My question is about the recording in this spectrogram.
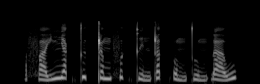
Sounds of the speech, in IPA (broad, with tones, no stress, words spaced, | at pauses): fa˨˩˦jɲa˦˥k̚ t̪ɨ˦˥t̚ʈə˧mfə˦˥k̚ t̪i˨˩˨nʈa˦˥t̚ ʔo˨˩˨mt̪u˨˩˨m ɗa˨˩˦w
